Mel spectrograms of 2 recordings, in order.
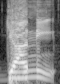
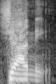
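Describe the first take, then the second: First: The opening cluster is a plain 'gy' sound. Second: The opening cluster is 'j' joined with 'ny'. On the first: The speaker calls it wrong. "जिसको आप ज्ञानी कहते हो... वो ज्ञानी नहीं होता है" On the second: The speaker calls it right. "उसका साउंड होता है आपका ज्ञानी"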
